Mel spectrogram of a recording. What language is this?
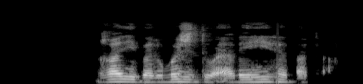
Arabic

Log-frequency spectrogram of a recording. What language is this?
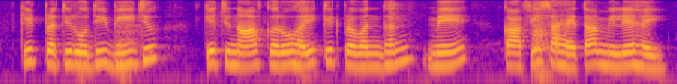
Magahi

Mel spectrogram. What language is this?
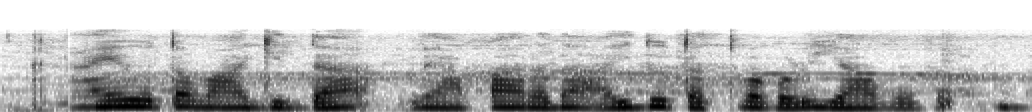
Kannada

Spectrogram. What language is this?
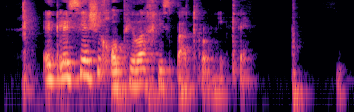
Georgian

